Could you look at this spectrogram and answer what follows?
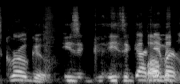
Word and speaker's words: Grogu: Drew, Grogu.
